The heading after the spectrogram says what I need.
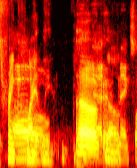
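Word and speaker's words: Frank Quitely: I call him Quitelli, but they say his name Frank Quietly.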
